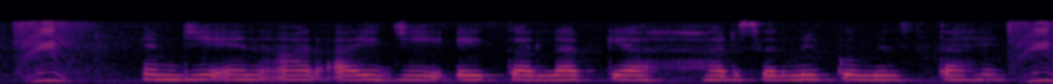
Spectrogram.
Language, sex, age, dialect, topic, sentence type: Hindi, female, 18-24, Kanauji Braj Bhasha, banking, statement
